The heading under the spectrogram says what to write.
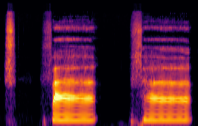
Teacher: আমাদের উপরের পার্টির সামনের দুই দাঁতটুকু নিচের ঠোঁটের মাঝখানে স্পর্শ করবে ফা ফা এবং হালকা বাতাস বের হবে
